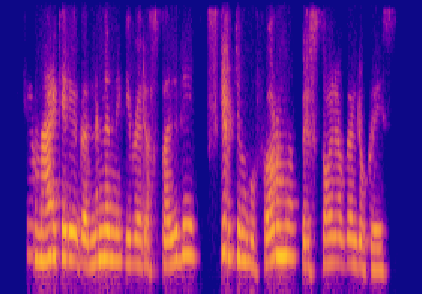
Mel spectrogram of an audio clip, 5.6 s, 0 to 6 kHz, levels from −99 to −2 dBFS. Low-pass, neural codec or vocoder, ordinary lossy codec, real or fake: 5.4 kHz; codec, 16 kHz, 1 kbps, X-Codec, HuBERT features, trained on balanced general audio; Opus, 32 kbps; fake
